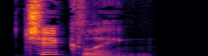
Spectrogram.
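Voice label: "chickling", British English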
